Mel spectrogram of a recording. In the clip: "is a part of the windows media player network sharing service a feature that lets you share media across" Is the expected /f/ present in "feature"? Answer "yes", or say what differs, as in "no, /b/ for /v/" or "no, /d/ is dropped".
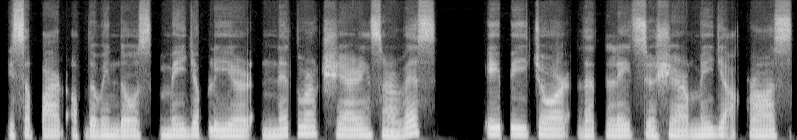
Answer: no, /p/ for /f/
